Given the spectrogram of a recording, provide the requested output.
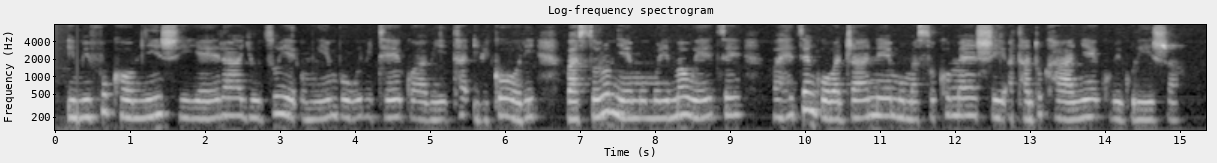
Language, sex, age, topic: Rundi, female, 18-24, agriculture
